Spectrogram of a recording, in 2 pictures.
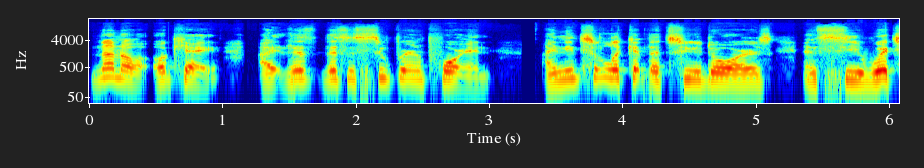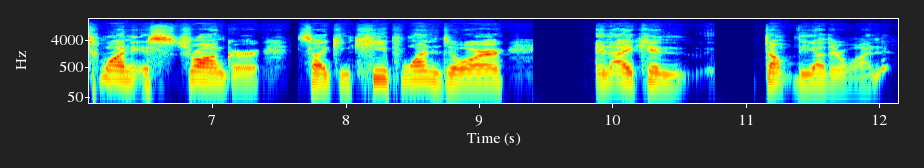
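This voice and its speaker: Male player, slightly high voice, dry close sound, casual table chat. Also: unhurried, no room sound.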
